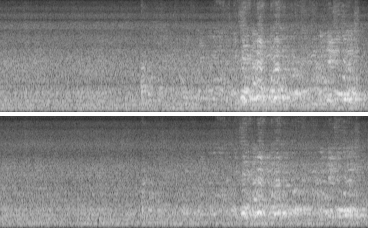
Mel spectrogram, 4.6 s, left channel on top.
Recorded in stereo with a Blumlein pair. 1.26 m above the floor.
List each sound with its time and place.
0.0 s running water: 40° left, 8 m
1.8 s laughter: 50° left, 3.5 m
